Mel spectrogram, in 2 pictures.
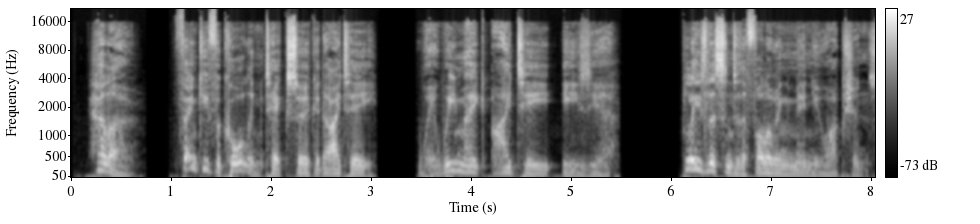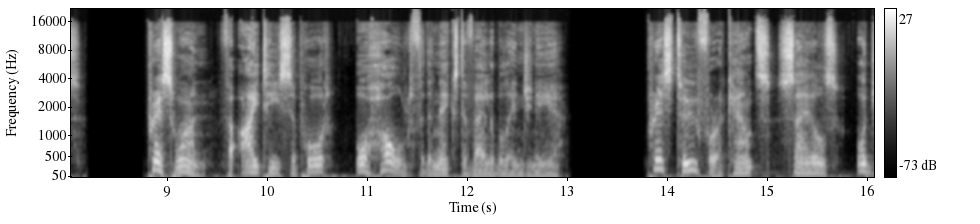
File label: Telephone Main Menu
